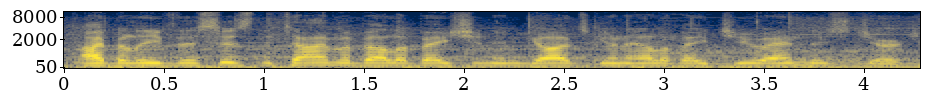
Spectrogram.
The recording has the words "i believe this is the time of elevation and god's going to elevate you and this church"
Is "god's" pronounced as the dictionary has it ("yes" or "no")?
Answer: yes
